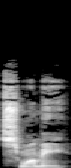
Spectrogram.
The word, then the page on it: swami: American English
